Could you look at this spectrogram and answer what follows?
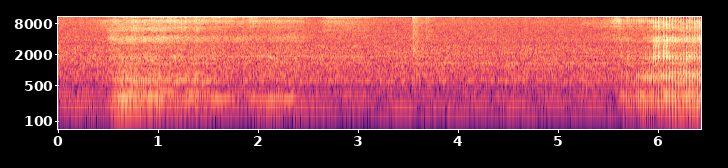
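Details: Beagle (Luna) snoring during an afternoon nap: low, rattling snores, one long loud inward snore, then a quieter steady stretch before the next.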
